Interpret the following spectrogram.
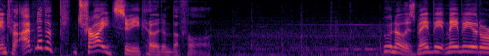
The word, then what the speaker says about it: Suikoden: First you've heard Suikoden pronounced with 4 syllables? Well, I'm correct, so... I disagree. It's actually 5, but don't worry about it. Midori onegai, thank you for the Prime Gaming. Suikoden. Den. Like, it's 5 mora, but like, den is... it's fine, it's like a syllable.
